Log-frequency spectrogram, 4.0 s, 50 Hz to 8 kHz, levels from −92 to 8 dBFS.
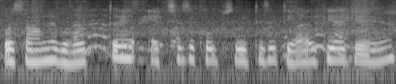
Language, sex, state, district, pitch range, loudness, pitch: Hindi, female, Chandigarh, Chandigarh, 195-220 Hz, -18 LUFS, 210 Hz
